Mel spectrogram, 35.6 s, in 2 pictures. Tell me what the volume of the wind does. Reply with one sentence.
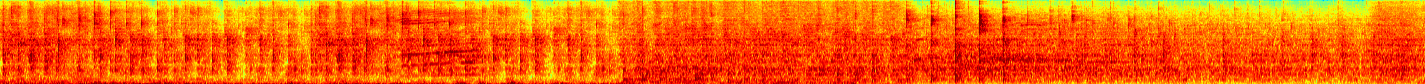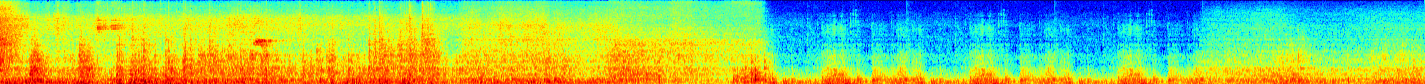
The volume of the wind goes up, then down.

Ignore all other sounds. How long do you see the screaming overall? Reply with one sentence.
The screaming can be heard for 2 seconds in total.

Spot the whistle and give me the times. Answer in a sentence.
The whistle can't be heard in this clip.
